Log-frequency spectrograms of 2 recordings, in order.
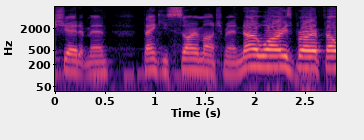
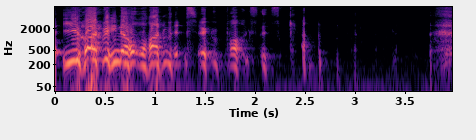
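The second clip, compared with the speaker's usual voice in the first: slow, laughing through it; amused laughter; 7 semitones higher, 4 dB louder, much slower than usual. Real, not acted. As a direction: read it out while cracking up. Reading chat while laughing.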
